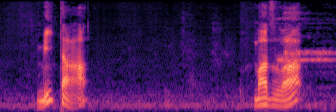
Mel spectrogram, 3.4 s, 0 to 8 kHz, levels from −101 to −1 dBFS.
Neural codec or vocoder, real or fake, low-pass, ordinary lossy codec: codec, 16 kHz, 4 kbps, FreqCodec, larger model; fake; none; none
